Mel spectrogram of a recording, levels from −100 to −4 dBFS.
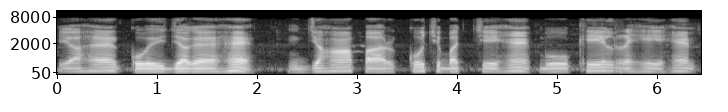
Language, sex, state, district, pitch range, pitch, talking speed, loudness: Hindi, male, Uttar Pradesh, Hamirpur, 105-125 Hz, 110 Hz, 120 wpm, -20 LUFS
